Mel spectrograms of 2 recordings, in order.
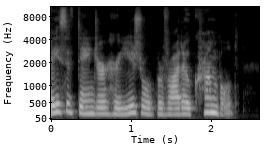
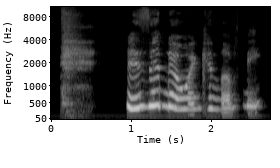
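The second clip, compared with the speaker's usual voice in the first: high, slow, tearful whimper; sobbing; 13 semitones higher, slower than usual. A narrator's reading. Sierra confessing her fear to Julia, sobbing. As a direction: let the words break through sobs. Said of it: "Sierra's shoulders shook again with sobs".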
